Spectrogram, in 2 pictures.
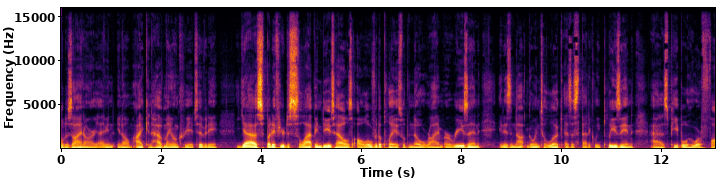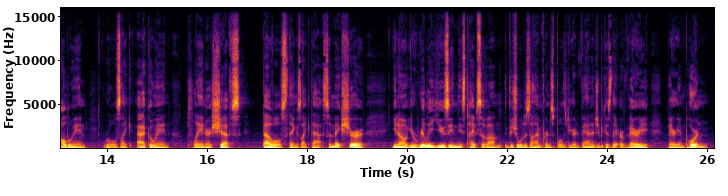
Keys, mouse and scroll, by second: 20.9-21.7 middle drag, 21.2 typing.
